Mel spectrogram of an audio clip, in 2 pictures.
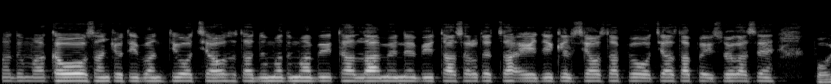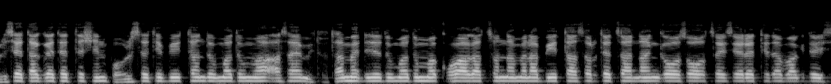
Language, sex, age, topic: Gamo, male, 18-24, government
